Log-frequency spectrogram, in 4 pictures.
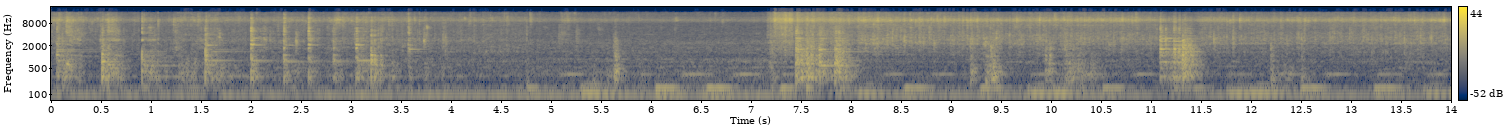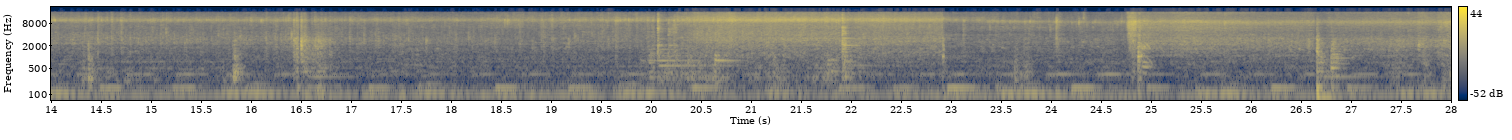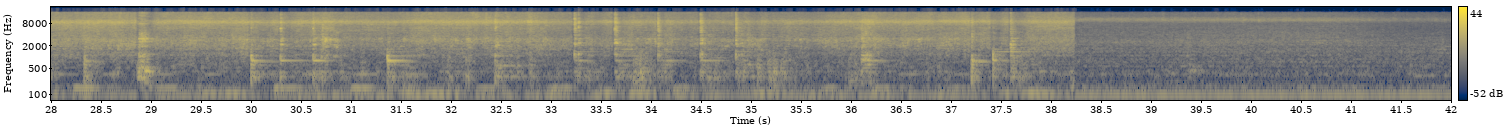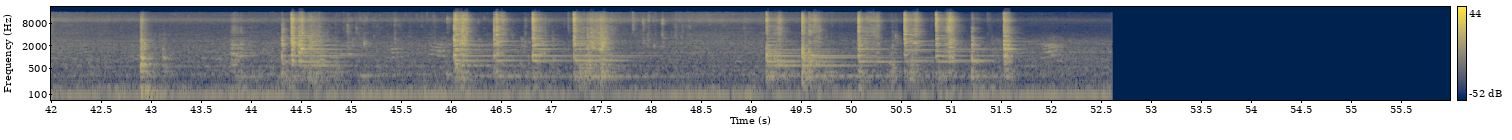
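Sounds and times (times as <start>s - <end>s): chicken sizzling in a pan: 0.0s - 4.8s, 7.2s - 42.5s.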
